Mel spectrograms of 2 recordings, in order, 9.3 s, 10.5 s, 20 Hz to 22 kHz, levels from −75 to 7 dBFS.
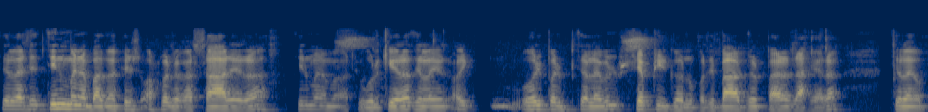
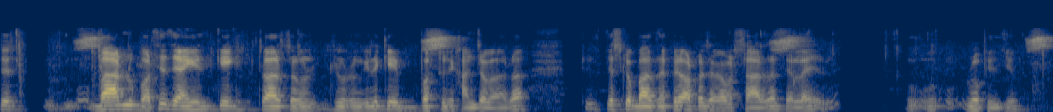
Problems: constant background noise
